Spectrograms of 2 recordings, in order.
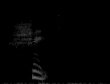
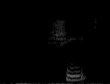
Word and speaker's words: sheet: Now the sh sound in the word sheet. Sheet.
